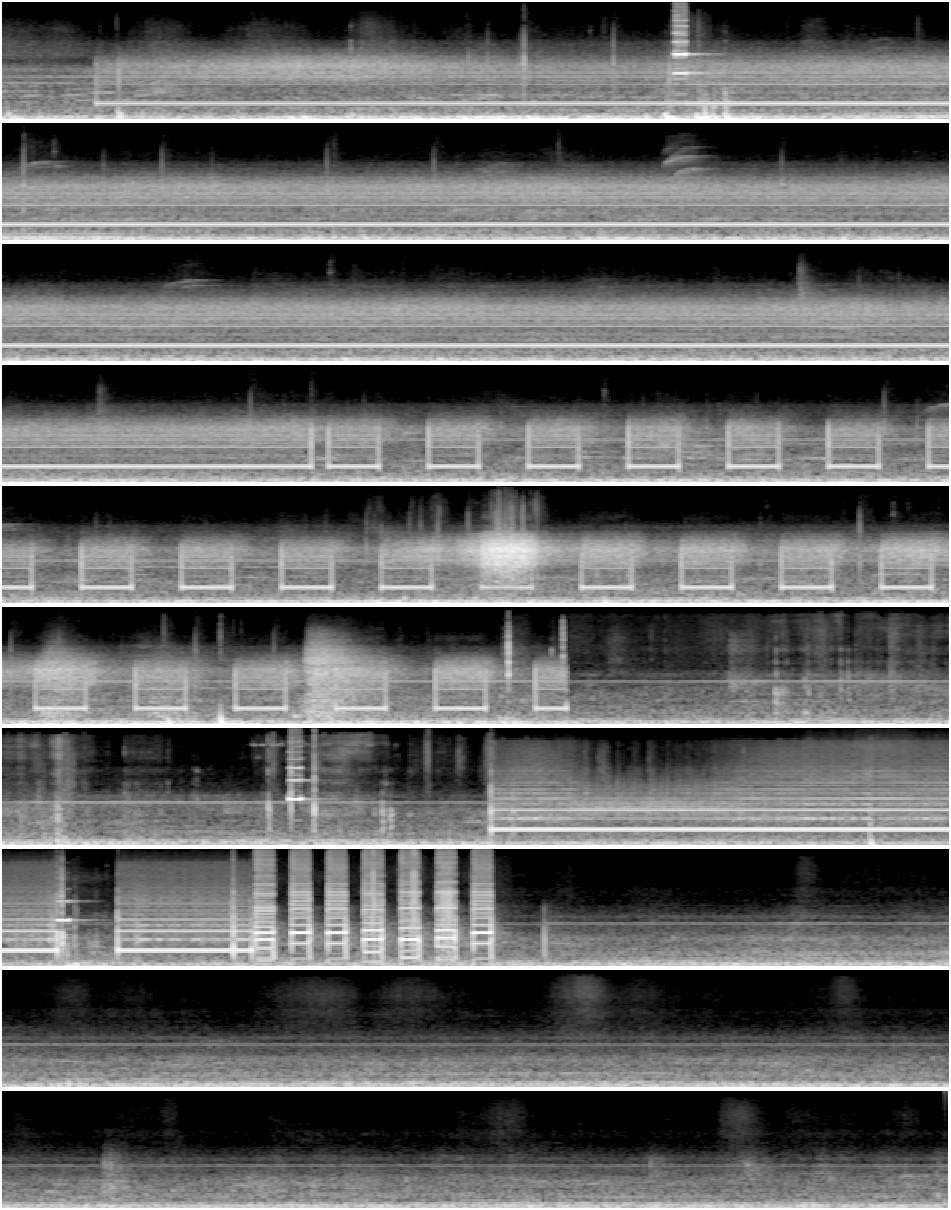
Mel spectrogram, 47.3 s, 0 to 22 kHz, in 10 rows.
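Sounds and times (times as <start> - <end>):
telephone in Brazil: 0.5 - 26.5, 30.9 - 35.6.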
